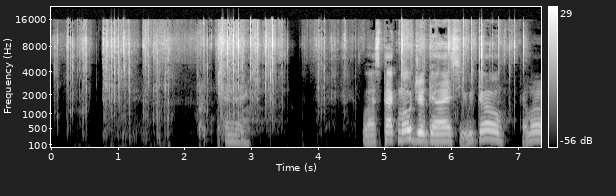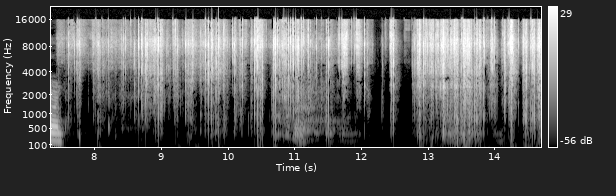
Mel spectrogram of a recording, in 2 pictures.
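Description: A foil wrapper crinkles and rustles in hands.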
